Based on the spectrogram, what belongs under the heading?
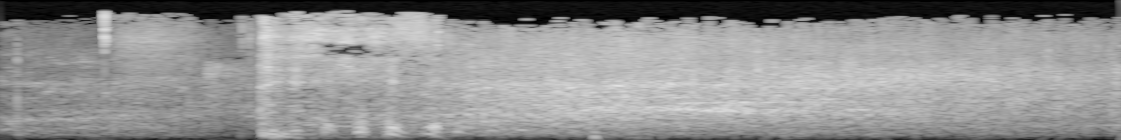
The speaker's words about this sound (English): Oh, you people will clap for anything.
